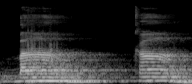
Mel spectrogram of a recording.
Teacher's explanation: Sebagian orang dari Syam seperti Suriah, fathahnya itu sering pakai hidung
